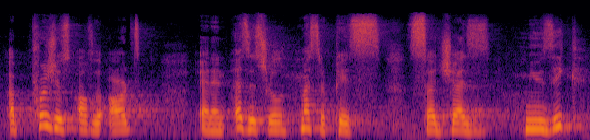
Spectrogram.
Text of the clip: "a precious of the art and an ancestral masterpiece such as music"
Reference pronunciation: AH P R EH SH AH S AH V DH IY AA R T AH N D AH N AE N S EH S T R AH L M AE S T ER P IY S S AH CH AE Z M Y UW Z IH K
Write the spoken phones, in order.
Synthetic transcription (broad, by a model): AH P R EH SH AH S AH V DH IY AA R T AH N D AH N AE S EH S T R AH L M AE S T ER P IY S S AH CH AE Z M Y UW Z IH K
